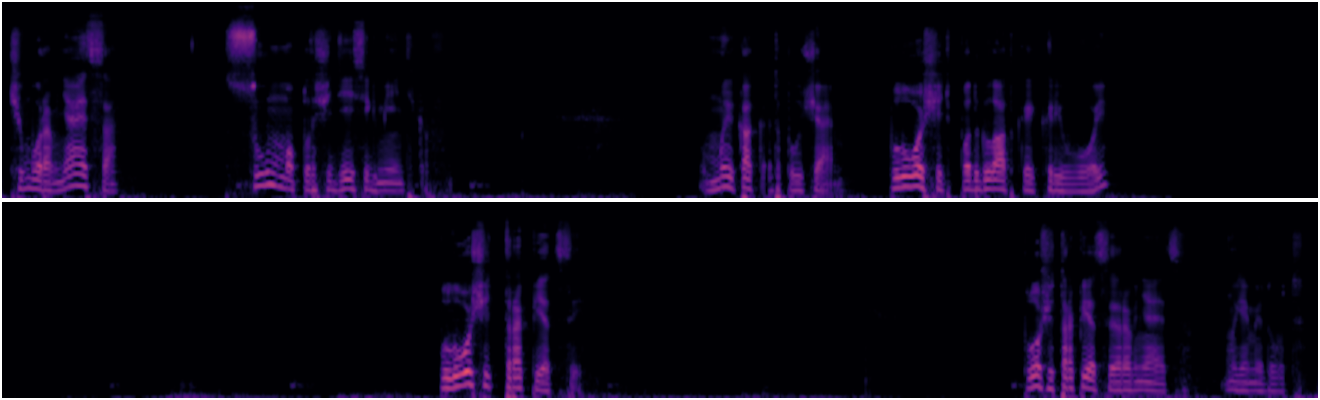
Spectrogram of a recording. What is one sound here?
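A young man speaks calmly into a close microphone, pausing now and then.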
